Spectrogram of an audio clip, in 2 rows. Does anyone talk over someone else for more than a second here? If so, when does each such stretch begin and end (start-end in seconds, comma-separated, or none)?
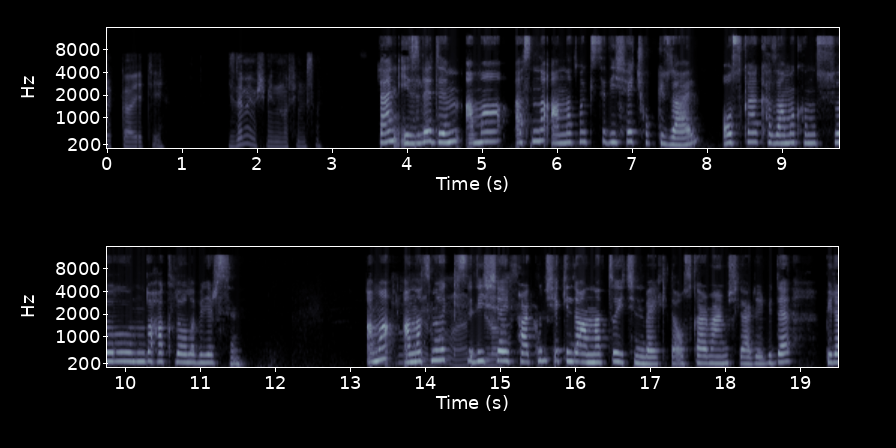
13.2-15.2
